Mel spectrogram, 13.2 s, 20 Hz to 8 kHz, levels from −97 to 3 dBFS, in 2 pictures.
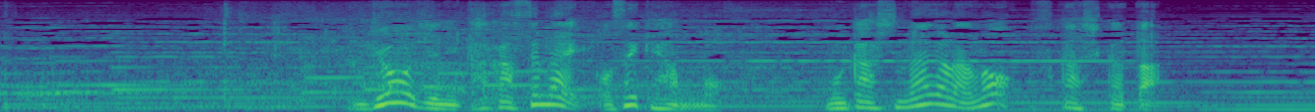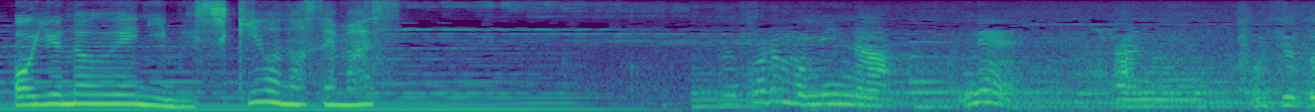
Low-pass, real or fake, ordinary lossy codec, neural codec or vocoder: none; real; none; none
